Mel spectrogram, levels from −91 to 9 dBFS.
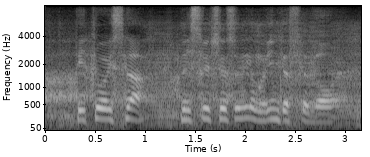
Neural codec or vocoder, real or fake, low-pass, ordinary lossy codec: codec, 16 kHz, 0.8 kbps, ZipCodec; fake; none; none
